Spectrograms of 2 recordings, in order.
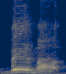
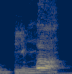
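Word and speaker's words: βῆμα: Porque la palabra tribunal es la palabra en el idioma griego que se dice bema o bimá.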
